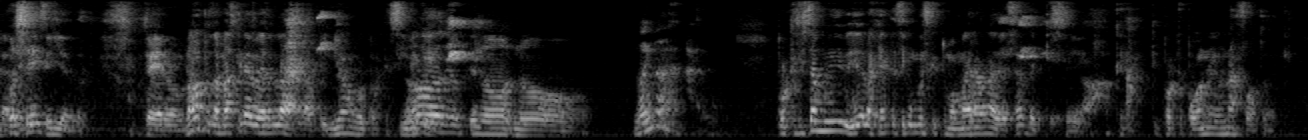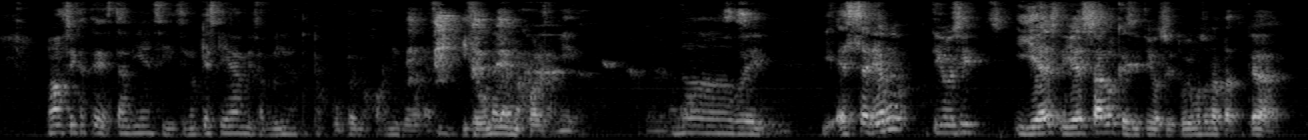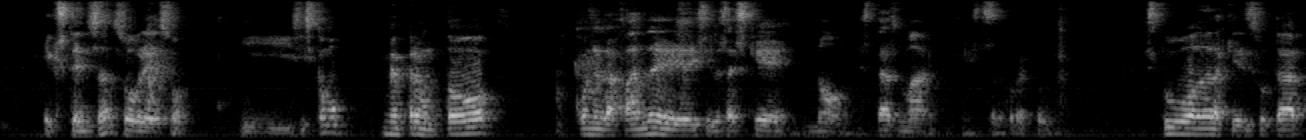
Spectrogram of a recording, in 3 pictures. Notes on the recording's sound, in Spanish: Tuvimos algunos problemas técnicos, es una historia divertida. Eso causó que el audio se grabara con el micrófono de la webcam en lugar de los micrófonos de la interfaz.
